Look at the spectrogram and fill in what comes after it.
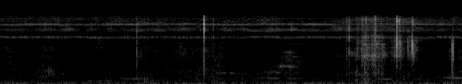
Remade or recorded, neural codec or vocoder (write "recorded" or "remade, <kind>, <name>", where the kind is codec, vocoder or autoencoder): remade, codec, SNAC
